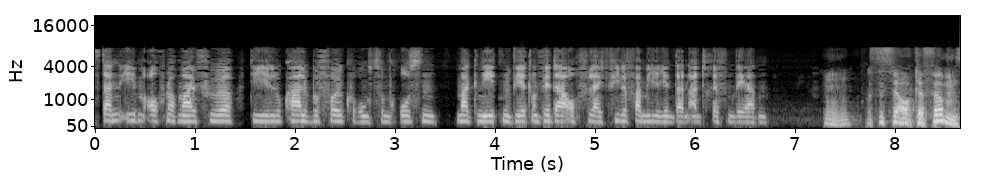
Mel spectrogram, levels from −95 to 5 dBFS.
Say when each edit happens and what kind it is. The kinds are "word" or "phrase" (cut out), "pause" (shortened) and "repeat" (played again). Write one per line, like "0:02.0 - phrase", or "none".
0:01.5 - pause
0:07.7 - pause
